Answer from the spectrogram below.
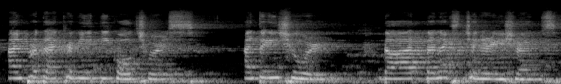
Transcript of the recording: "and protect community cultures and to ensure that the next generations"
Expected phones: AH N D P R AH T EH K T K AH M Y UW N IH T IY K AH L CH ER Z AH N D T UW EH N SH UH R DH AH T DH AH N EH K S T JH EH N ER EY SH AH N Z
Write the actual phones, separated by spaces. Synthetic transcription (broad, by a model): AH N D P R AH T EH K T K AH M Y UW N IH T IY K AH L CH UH S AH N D T UW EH N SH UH R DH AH T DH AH N EH K S T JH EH N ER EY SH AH N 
